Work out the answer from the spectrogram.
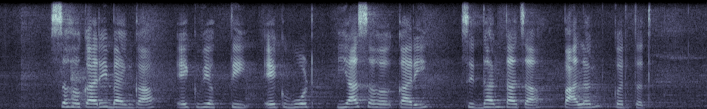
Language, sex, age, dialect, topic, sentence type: Marathi, female, 18-24, Southern Konkan, banking, statement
